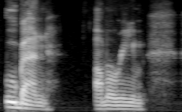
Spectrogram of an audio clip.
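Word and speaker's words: Rúben Amorim: It's uh I just learned that the R is silent for, you know, Reuben and uh Amarim. Uben Amarim.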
